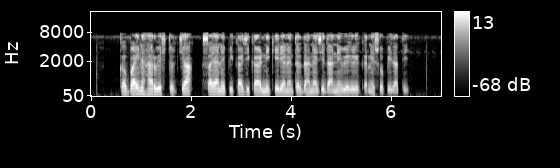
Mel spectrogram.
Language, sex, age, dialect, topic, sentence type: Marathi, male, 18-24, Standard Marathi, agriculture, statement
